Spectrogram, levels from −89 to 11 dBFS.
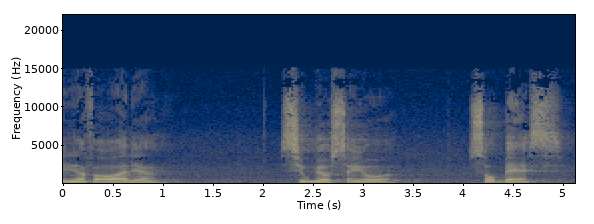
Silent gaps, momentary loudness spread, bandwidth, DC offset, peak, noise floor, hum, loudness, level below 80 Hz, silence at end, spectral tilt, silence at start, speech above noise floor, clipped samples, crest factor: none; 9 LU; 15.5 kHz; under 0.1%; -6 dBFS; -49 dBFS; none; -22 LUFS; -66 dBFS; 0.05 s; -3.5 dB/octave; 0 s; 26 dB; under 0.1%; 18 dB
